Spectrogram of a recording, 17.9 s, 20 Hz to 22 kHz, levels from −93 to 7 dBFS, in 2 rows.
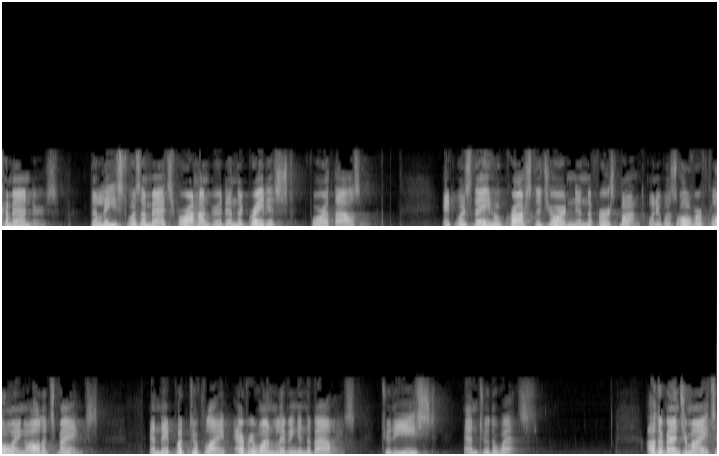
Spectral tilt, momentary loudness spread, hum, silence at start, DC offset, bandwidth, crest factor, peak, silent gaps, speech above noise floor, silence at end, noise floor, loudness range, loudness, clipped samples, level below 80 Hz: -5.5 dB/octave; 12 LU; none; 0 s; under 0.1%; 7.8 kHz; 20 dB; -4 dBFS; none; 47 dB; 0 s; -69 dBFS; 5 LU; -22 LUFS; under 0.1%; -62 dBFS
